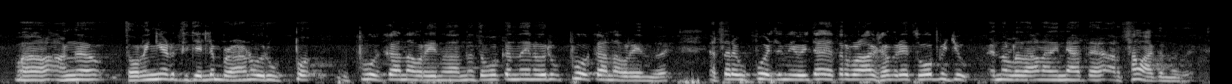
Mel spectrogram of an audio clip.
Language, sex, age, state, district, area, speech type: Malayalam, male, 60+, Kerala, Kollam, rural, spontaneous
